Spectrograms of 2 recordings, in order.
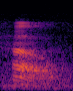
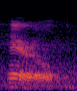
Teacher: it starts with a slight breathy sound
